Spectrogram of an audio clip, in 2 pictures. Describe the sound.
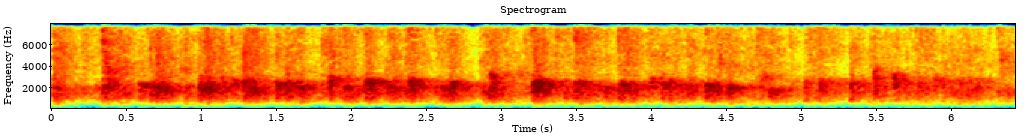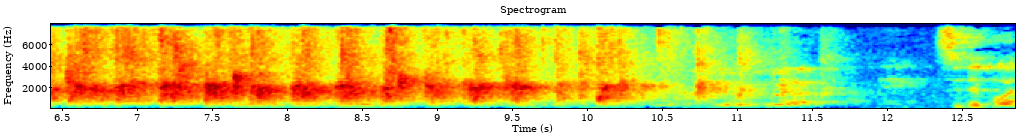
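An audience at a church worship service applauds the Lord loudly and steadily in a dense wash of many hands clapping, sustained for about ten seconds before thinning out and fading, with some voices mixed in near the end.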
